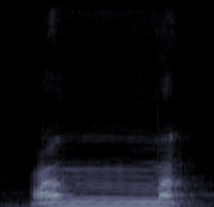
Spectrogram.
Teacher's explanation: یہ عن جو ہے، عن کا معنی کے بارے میں، اباؤٹ، انگلش میں جو آتا اباؤٹ، یہاں بھی اسی طرح کا عن یہاں تھا، عن ما، اس نون کو میم بنایا تو میم کو میم کے ادغام کیا، عما ہو گیا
